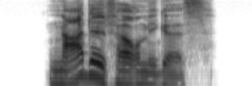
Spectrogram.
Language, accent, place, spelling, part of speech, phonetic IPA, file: German, Germany, Berlin, nadelförmiges, adjective, [ˈnaːdl̩ˌfœʁmɪɡəs], De-nadelförmiges.ogg
- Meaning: strong/mixed nominative/accusative neuter singular of nadelförmig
